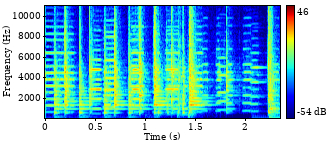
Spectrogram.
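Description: Dholak and harmonium playing a fast folk interlude: rapid hand strokes on the dholak over the harmonium's steady held reed notes, the drum dropping away for a moment near the end.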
